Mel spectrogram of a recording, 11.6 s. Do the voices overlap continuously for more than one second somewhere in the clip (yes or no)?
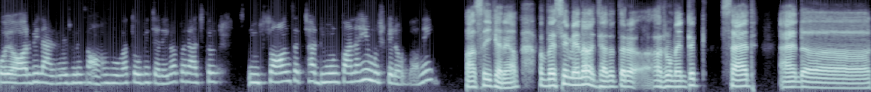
no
